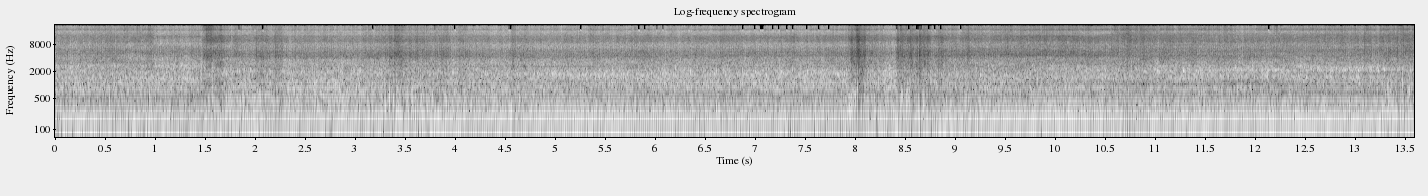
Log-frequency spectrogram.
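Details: Kubota diesel on a tower light, previously not starting, after fixing a clogged primary fuel filter, loose fuel hoses and an air lock: steady, even low idle drone with no hunting or surging, plus a couple of handling knocks; runs smoothly.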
